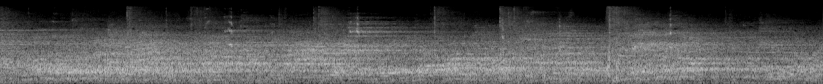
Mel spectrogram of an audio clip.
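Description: Badminton rackets hitting shuttlecocks at irregular intervals from several courts at once, the sharp hits ringing in a large hall, over a steady background of players' voices.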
